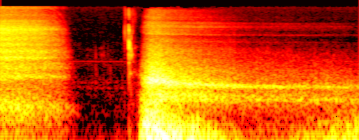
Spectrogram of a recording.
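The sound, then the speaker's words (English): A deep breath drawn in and released during a guided meditation: a soft airy intake, a brief silent pause, then a louder rushing exhale that slowly tapers off, with no talking. “Take that breath, inhale,”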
